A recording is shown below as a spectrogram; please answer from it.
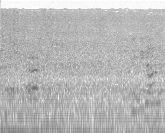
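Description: Low, steady rumble of city traffic on rain-wet streets. A few faint, short pitched calls rise over it about half a second in and again near the end.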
